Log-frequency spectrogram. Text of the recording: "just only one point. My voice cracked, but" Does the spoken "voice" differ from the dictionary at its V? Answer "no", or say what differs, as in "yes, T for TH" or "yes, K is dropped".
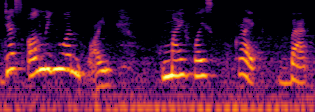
yes, F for V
